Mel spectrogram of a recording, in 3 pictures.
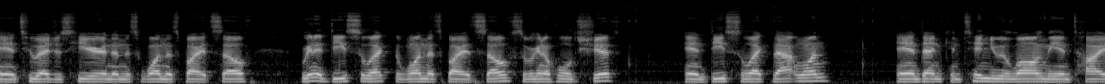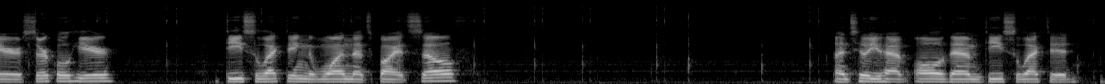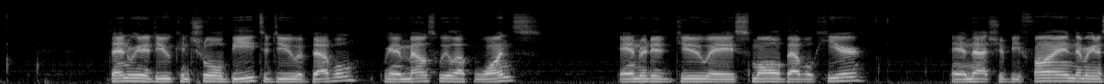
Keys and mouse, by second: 6.3-10.4 right drag, 17.9-20.5 middle drag, 20.9 middle click, 24.1 ctrl+b, 31.0-32.7 drag, 32.7 middle click.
